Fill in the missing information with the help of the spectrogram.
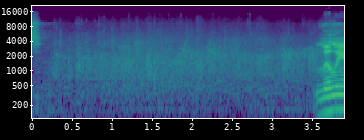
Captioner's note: audience cheering and applauding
